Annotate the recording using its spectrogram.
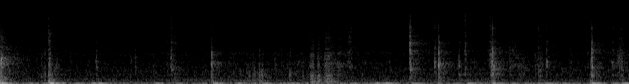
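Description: Faint, scattered light ticks and rubs of fingers handling a hard clear plastic card case, with one sharper click at the very start.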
